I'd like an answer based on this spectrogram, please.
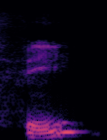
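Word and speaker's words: φ: fee so that that symbol there it is pronounced fee it's and it can be written it can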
